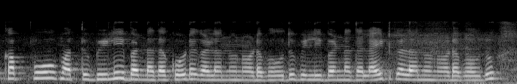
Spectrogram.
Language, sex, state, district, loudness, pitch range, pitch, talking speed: Kannada, female, Karnataka, Bangalore, -16 LUFS, 205-240 Hz, 215 Hz, 125 wpm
